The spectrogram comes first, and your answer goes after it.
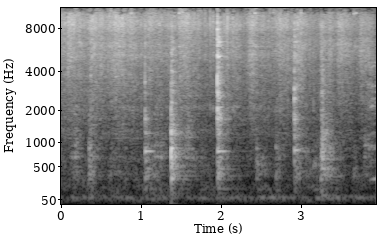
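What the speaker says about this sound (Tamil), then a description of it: "நெய் சேர்த்துட்டு தேங்காய் துருவல் வந்து எடுத்திருக்கேன். இதை போட்டு நல்லா வதக்கிடலாம்" Grated coconut roasting in ghee in a pan, a steady low sizzle broken by several sharp scraping stirs of a utensil against the pan, fairly close and with no talk.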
